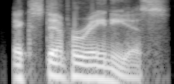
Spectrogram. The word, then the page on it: extemporaneous: American English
